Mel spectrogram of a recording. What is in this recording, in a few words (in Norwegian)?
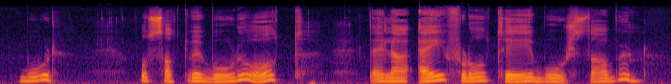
boL, Numedalsmål; Substantiv hokjønn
